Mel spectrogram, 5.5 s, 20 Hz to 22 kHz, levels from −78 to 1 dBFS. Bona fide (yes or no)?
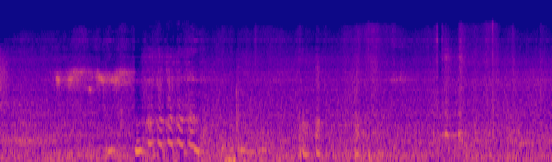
no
